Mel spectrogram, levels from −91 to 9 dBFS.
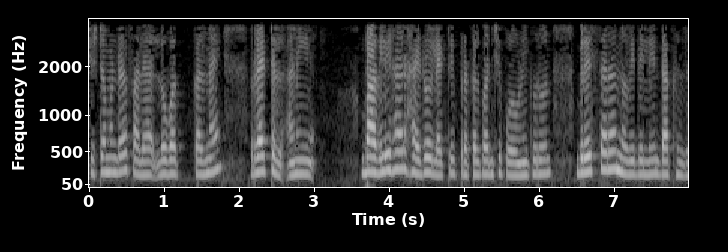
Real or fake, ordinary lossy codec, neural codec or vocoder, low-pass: real; none; none; 3.6 kHz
